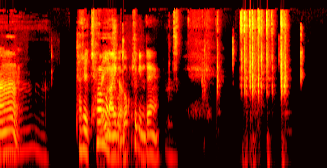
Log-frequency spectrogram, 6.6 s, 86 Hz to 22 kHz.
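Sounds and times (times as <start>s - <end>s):
speech: 1.6s - 3.2s
clicky mechanical keyboard keystrokes: 4.3s - 5.9s.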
